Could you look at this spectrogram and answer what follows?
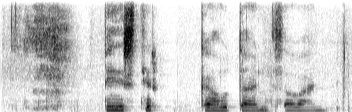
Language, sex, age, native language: Icelandic, female, 9, Icelandic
